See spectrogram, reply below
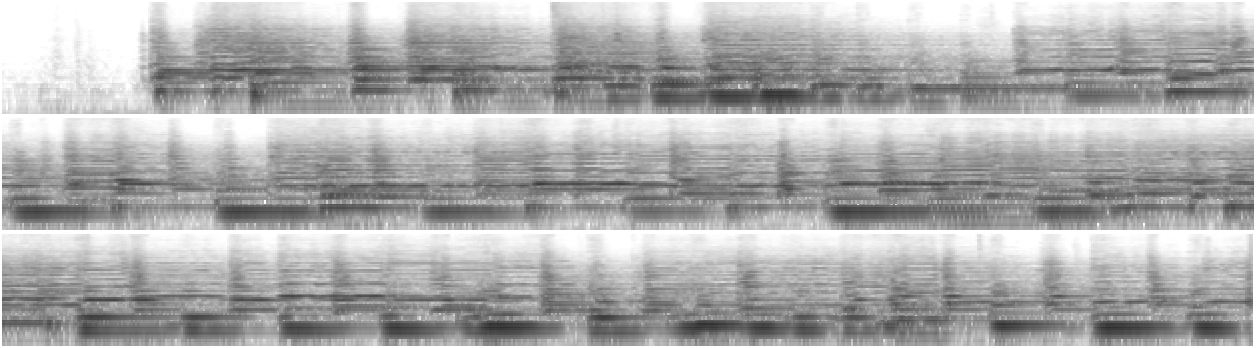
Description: cabaret

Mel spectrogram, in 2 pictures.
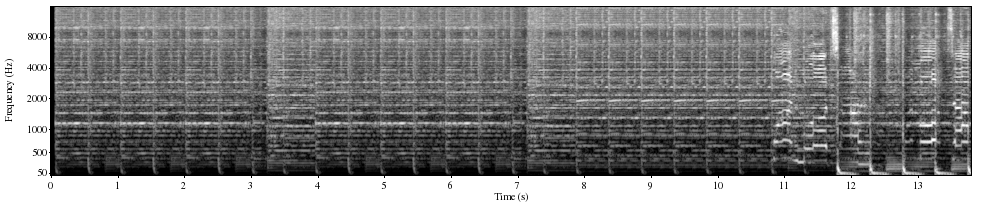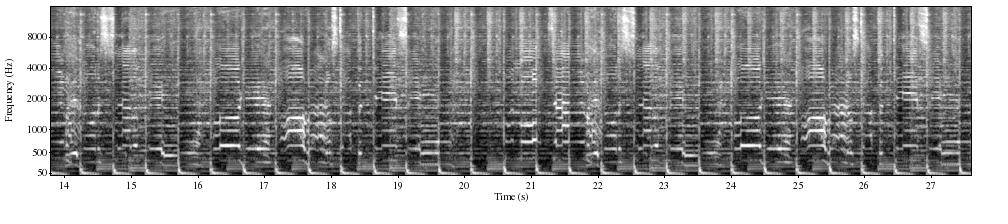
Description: orchestra; classical musicians

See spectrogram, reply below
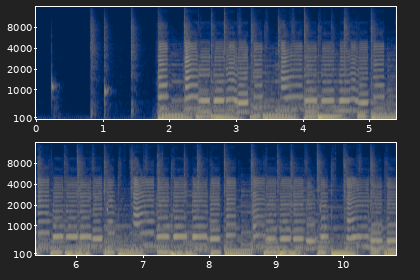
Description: latino

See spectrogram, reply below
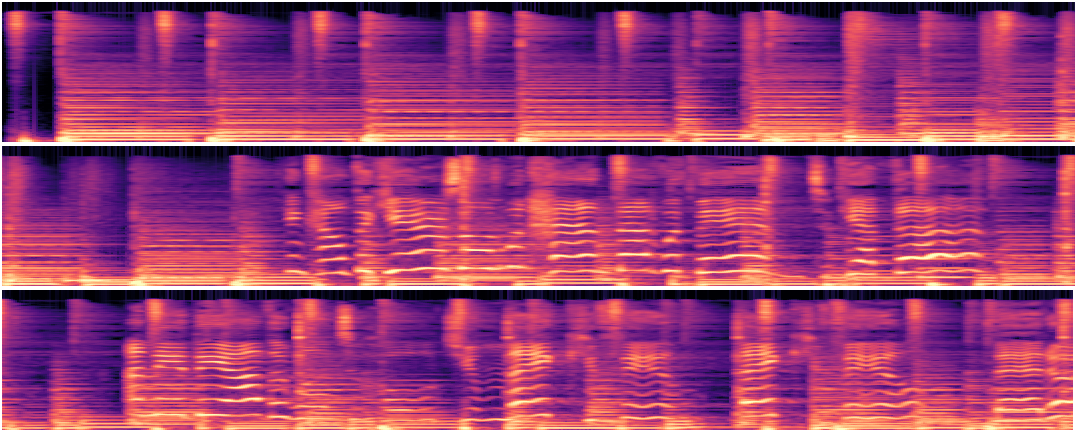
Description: jazz

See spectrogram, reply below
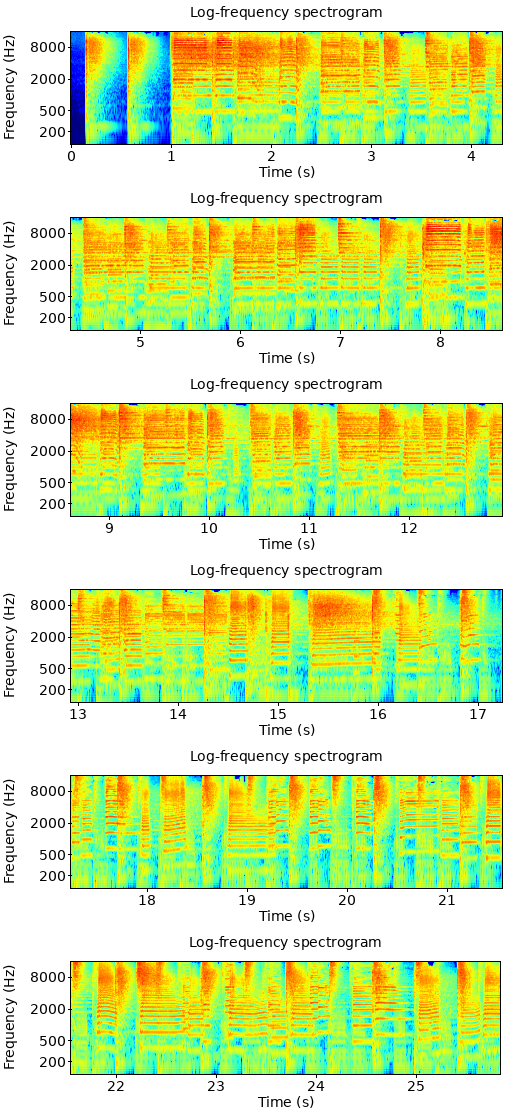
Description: brass

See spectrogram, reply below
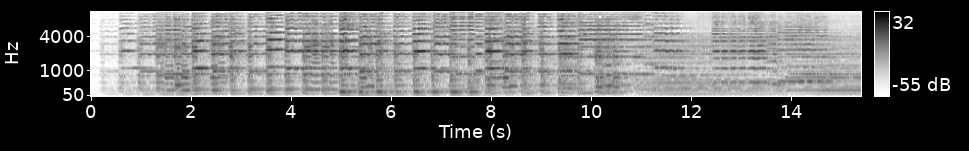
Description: strings

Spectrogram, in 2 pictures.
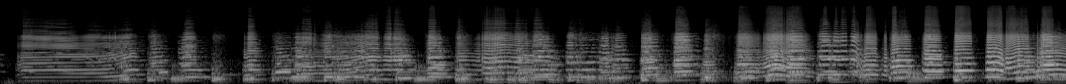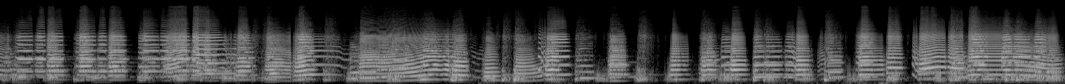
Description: roaming jazz

